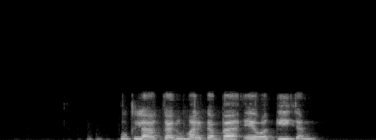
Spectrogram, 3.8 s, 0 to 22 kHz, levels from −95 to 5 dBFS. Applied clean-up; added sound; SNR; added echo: neural mask model DeepFilterNet 3.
